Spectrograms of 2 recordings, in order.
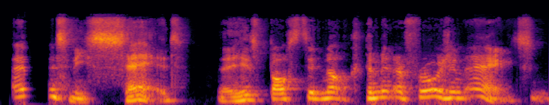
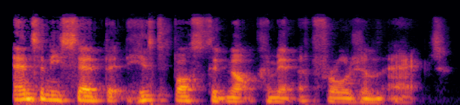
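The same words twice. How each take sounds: First: The word "said" carries the main stress. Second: No word stands out; the delivery is neutral. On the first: The boss probably did it despite the denial. "He said he didn't do it, but the meaning is probably he did" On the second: No opinion is conveyed. "I haven't given you any information about what I think or what I feel"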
